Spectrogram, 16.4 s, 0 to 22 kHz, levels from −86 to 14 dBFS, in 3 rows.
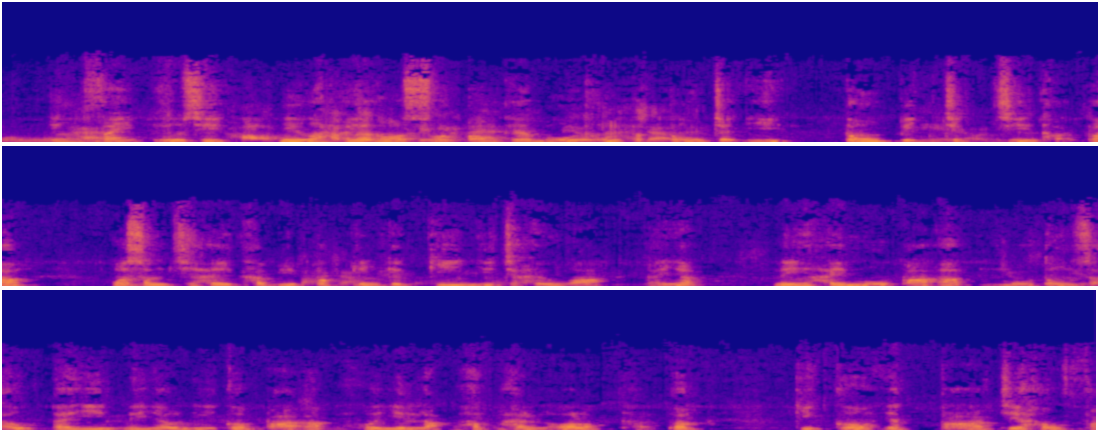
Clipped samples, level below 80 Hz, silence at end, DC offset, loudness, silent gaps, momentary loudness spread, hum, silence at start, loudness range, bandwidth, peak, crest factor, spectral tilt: under 0.1%; -60 dBFS; 0 s; under 0.1%; -22 LUFS; none; 7 LU; none; 0 s; 3 LU; 14 kHz; -4 dBFS; 18 dB; -4.5 dB/octave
